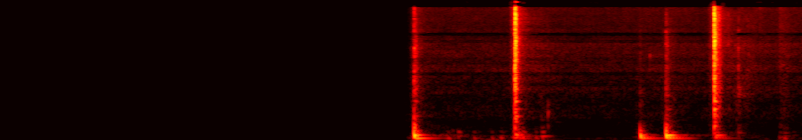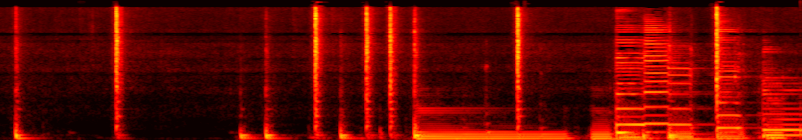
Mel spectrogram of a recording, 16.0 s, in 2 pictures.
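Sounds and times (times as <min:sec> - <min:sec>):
kick drum thumps: 0:04.2 - 0:04.4, 0:06.4 - 0:07.4, 0:08.2 - 0:08.5, 0:10.4 - 0:12.5
snare drum cracks: 0:06.4 - 0:07.5, 0:09.2 - 0:09.4, 0:10.5 - 0:12.4, 0:13.2 - 0:13.5, 0:15.2 - 0:15.5.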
